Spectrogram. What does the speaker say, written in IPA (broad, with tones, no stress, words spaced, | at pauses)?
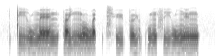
t̪iː˨˩wmɛː˨˩n pɐ˨˥jŋo˨˧wɐ˨t̚ t͡sʰyː˨˩pɵ˨˥ɥkʷɐ˧ŋ fiː˨wŋɪ˥ŋ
